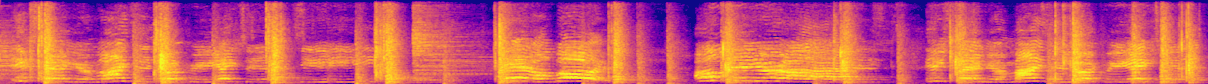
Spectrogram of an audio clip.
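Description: Children singing a song with a steady beat, clapping their hands in time with it.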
